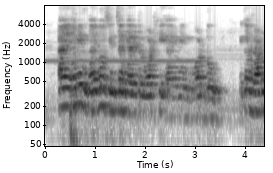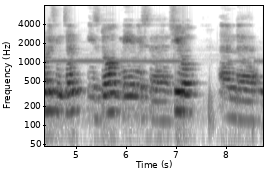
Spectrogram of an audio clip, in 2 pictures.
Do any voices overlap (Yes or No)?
No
